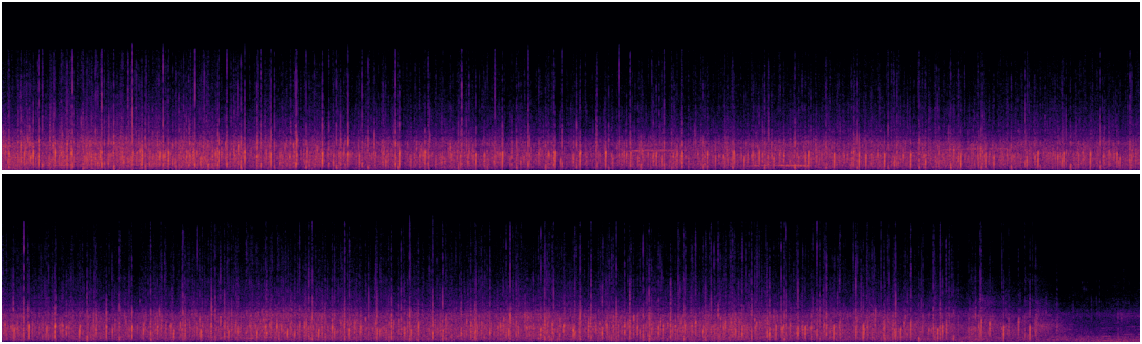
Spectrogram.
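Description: A large indoor audience applauding steadily, the clapping slowly thinning and dying away near the end.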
